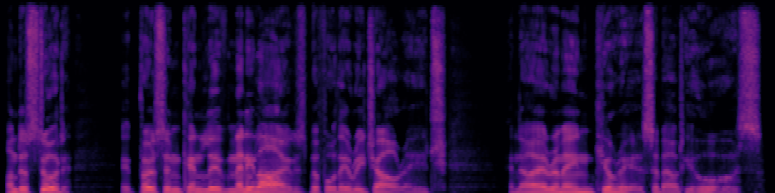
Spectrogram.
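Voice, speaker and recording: An actor playing a grave, honour-bound warrior with wry formality and archaic, theatrical diction in a video game. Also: male voice, deep voice, sing-song, measured pace, creaky, dry recording, studio quality, heavily acted. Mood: solemn. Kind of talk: video game character voice lines.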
